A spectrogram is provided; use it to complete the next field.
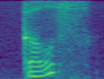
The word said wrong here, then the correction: Guelph: Well, yeah, Guelph is the correct pronunciation.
